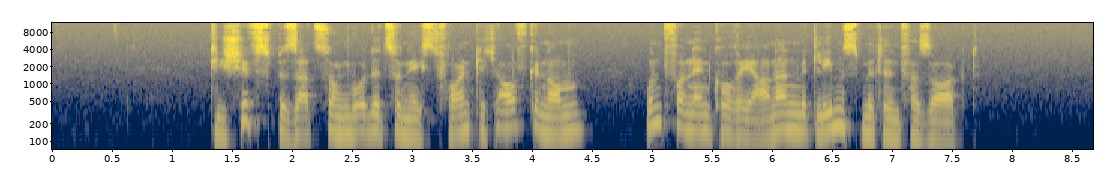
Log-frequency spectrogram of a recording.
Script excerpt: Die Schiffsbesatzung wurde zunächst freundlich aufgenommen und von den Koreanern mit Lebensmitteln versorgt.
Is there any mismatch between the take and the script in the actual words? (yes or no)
no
